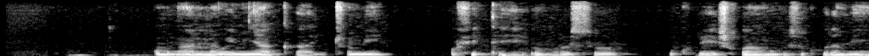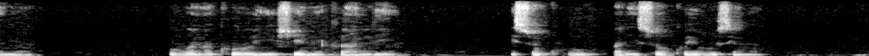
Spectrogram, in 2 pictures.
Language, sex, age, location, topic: Kinyarwanda, male, 25-35, Huye, health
